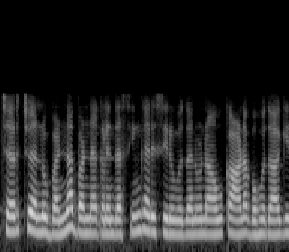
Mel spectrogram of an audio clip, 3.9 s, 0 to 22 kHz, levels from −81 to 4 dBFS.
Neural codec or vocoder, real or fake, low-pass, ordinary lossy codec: codec, 16 kHz, about 1 kbps, DyCAST, with the encoder's durations; fake; 5.4 kHz; none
